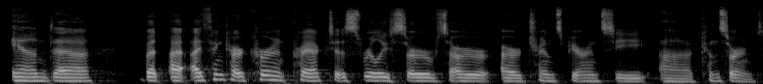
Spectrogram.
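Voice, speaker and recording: Her voice is very deep and low, with ordinary pitch variation. The woman speaks at a very slow pace. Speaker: board chair. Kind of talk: public meeting discussion. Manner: hesitant, many fillers.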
